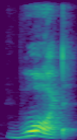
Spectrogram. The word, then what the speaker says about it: what: अगला वर्ड है वॉट। WHAT, वॉट।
